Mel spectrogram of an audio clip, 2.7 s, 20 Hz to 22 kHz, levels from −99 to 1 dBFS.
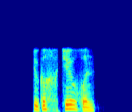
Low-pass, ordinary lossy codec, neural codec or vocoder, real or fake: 3.6 kHz; Opus, 24 kbps; codec, 16 kHz in and 24 kHz out, 0.4 kbps, LongCat-Audio-Codec, two codebook decoder; fake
